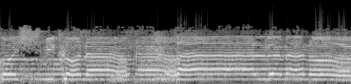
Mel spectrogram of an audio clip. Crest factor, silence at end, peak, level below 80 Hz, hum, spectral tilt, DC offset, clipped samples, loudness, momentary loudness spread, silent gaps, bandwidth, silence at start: 8 dB; 0 s; 0 dBFS; -42 dBFS; none; -4.5 dB/octave; 0.7%; 0.5%; -8 LUFS; 3 LU; none; 7.8 kHz; 0 s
